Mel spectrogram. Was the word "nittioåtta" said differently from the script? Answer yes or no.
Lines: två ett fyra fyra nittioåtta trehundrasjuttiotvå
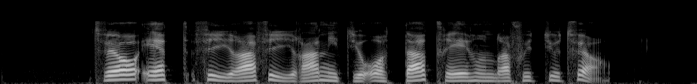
no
